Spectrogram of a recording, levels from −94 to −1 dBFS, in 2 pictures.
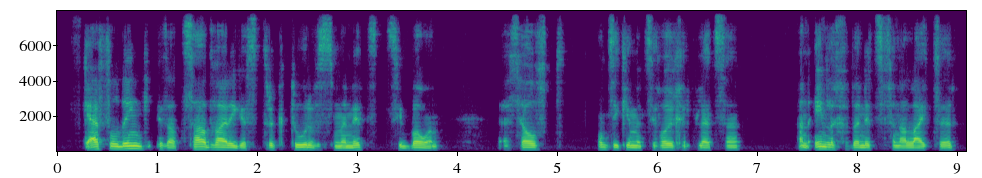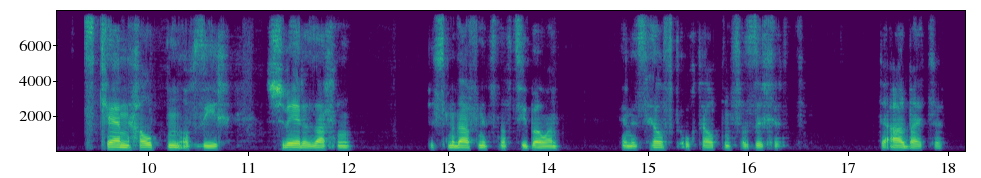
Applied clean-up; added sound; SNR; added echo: none; none; none; none.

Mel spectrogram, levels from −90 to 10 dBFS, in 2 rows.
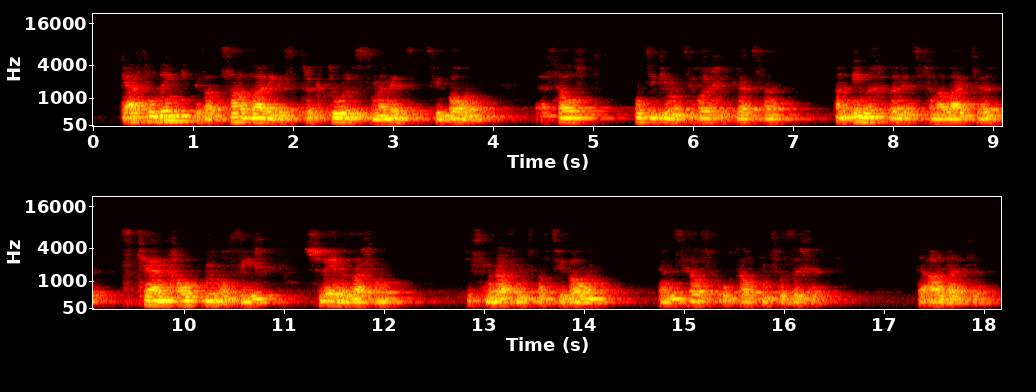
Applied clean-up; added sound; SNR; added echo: none; none; none; reverberation time 0.9 s.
